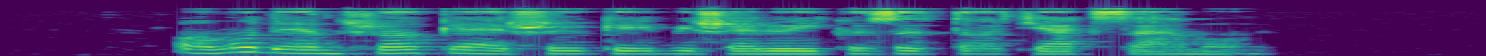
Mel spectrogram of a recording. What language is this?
Hungarian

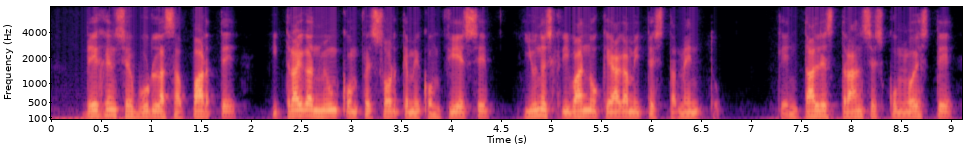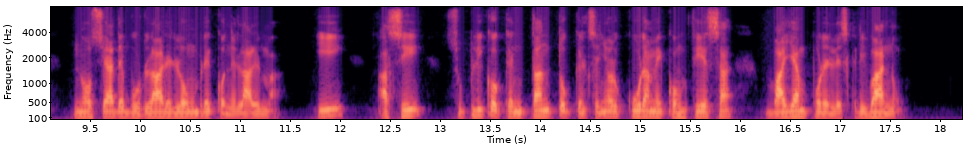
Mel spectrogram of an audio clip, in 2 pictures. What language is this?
Spanish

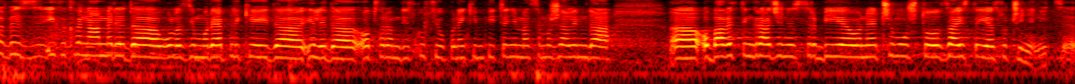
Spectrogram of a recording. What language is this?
Serbian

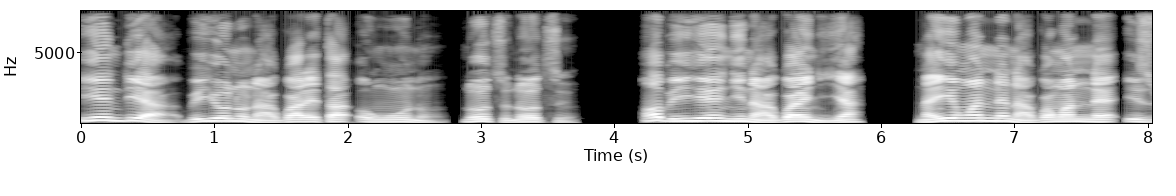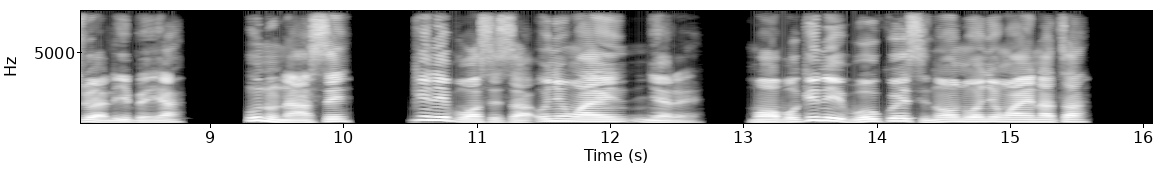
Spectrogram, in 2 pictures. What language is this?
Igbo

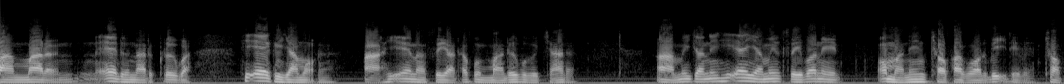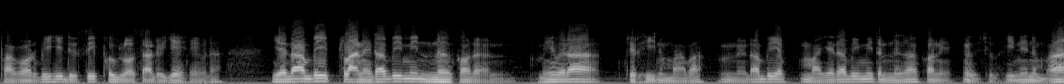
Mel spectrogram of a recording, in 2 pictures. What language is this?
Thai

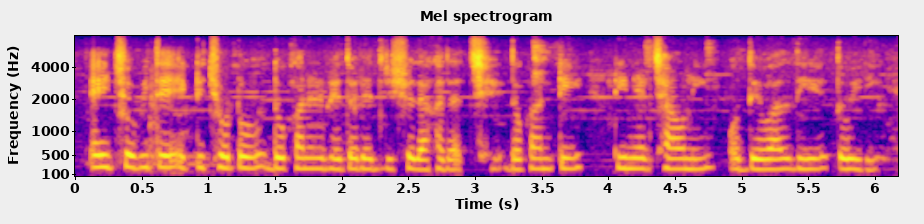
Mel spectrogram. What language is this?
Bangla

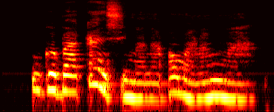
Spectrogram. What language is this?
Igbo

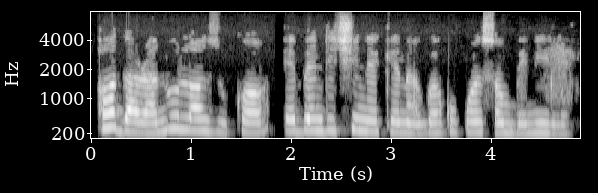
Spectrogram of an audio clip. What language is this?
Igbo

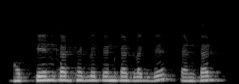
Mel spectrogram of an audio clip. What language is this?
Bangla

